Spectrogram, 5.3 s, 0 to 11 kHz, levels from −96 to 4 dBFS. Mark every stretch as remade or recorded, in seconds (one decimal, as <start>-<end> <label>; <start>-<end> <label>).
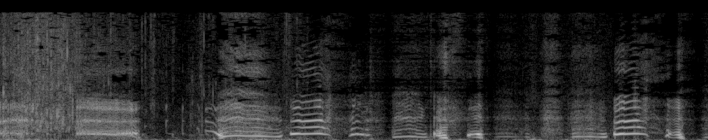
0.0-2.7 recorded; 2.7-3.7 remade; 3.7-5.3 recorded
